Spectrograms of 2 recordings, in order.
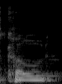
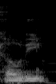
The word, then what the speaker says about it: Kode: so anyone who's listening k-o-d-e pronounce code not cody album or the mixtape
